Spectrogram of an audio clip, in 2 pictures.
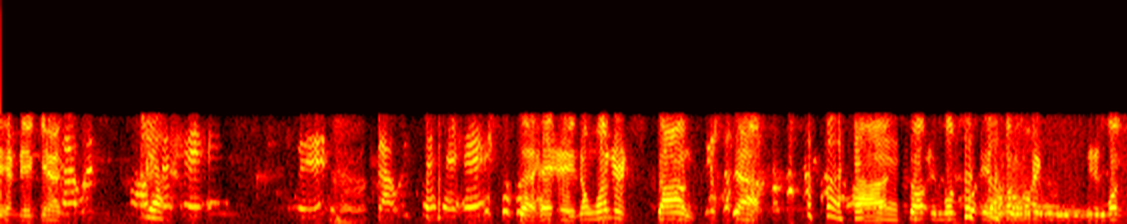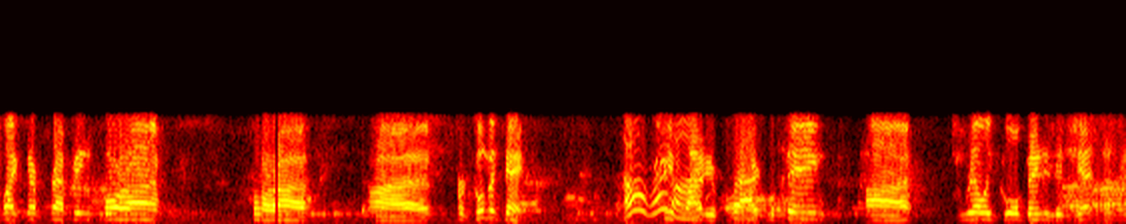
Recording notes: Broadcasting live from Bob White Invitational. Broadcasting live from the Bob White Invitation tournament!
